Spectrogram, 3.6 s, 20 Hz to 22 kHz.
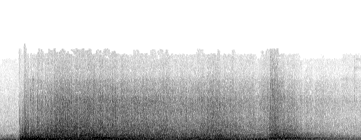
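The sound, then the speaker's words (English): An explosion bursts in suddenly and loudly as it breaks through the final side of the wall of the Kingsway Tunnel, the second Mersey Tunnel, during its construction in the late 1960s. A sustained roaring rush of debris and rumble follows, with a second surge near the end, no voices. “And with that mighty explosion, which in fact even knocked out one of the television cameras, the final side of the wall is down.”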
